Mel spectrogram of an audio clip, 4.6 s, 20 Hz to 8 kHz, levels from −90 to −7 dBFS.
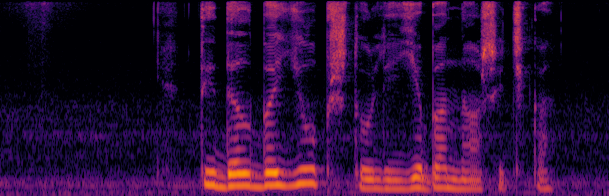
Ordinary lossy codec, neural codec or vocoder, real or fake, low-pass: none; none; real; none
